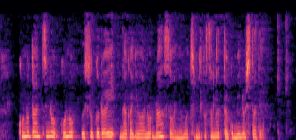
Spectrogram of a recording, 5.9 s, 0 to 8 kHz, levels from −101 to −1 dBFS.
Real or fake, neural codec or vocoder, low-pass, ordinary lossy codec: real; none; 7.2 kHz; MP3, 64 kbps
